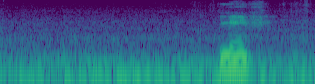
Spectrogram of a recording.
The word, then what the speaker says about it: Lev: Lev, hay que bajarla. Ya voy. Lev. Pero es que parece que diga Lev, ¿no? Con F.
